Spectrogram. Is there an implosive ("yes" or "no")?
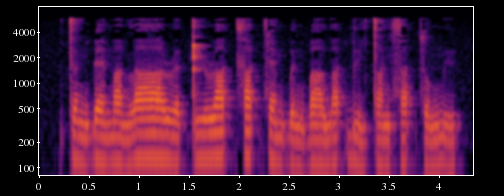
yes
